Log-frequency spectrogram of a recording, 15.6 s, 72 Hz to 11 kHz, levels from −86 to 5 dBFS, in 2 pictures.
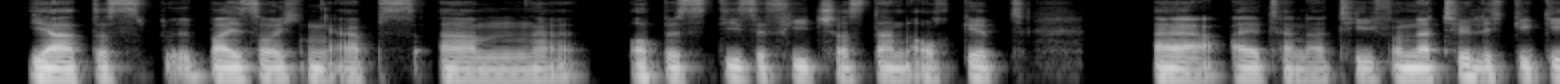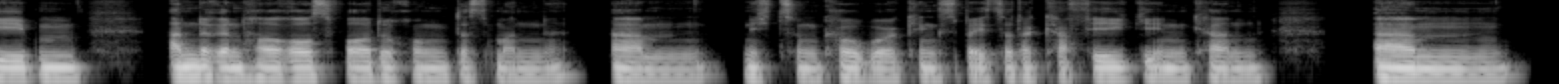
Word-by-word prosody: Ja, 95 -3 +8
das 95 +1 -3 0.2
bei 100 -4 +5
solchen 95 -1 +1
Apps, - - -6
ähm, 90 +3 -1 0.2
ob 110 -1 0
es 95 0 0
diese 100 -1 0
Features 95 -1 -2
dann 95 0 +1
auch 95 -4 -3
gibt, 100 -1 -1 0.6
äh, - - +3 0.3
alternativ. 90 -1 -2
Und 95 - +5
natürlich 95 +1 +3
gegeben 95 -1 +2 0.4
anderen 100 -1 +4
Herausforderungen, 95 -1 +1
dass 100 -2 -7
man, 90 +5 -5
ähm, 90 0 -3
nicht 100 -1 -4
zum 90 -1 -2
Coworking 90 -1 -1
Space - - -4
oder - - -2
Café 95 -1 -1
gehen 95 -1 -1
kann, 95 0 -4 0.5
ähm, 90 -4 +3
95 Hz, 125 wpm, -22 LUFS, 90-100 Hz, 0.6 s, Ja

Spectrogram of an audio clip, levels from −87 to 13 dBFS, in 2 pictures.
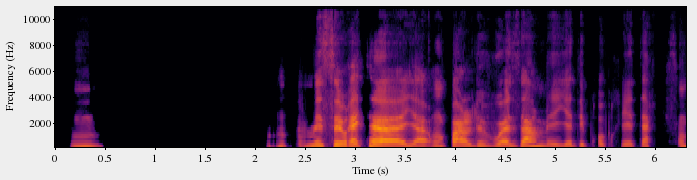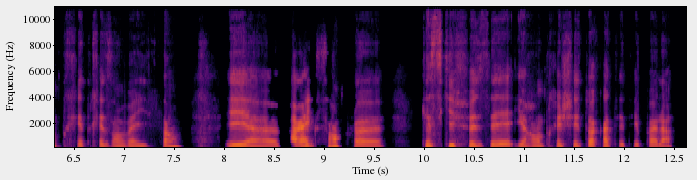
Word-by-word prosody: Mmh. 155 -2 -5 1.7
Mmh, 160 +1 -10 0.2
mais 165 +1 +2
c'est 165 0 +5
vrai 225 +7 +7
tu 220 - -1
as 140 -5 +11
il 135 - -3
y - - 0
a - - +1
on 140 +1 -4
parle 145 -2 +4
de 155 - -3
voisins 150 +8 +2
mais 140 -7 -4
il - - -8
y 125 - -4
a - - -1
des 120 +1 -8
propriétaires 125 +6 -7
qui - - -36
sont 125 -3 -9
très, 155 - -11
très 145 -4 -10
envahissants 120 - -8 0.5
et 120 -1 +1
heu, 110 +1 -4
par 135 -1 +2
exemple, 170 +8 -3
heu, 120 -2 -3 0.4
qu'est-ce 160 -3 -5
qu'il 175 - -2
faisait? 145 -1 -5
Il 125 - -5
rentrait 135 +4 -8
chez 150 0 -7
toi 170 - -2
quand 165 0 -4
tu - - -19
étais 135 +1 -12
pas 135 0 -6
là? 145 - -6
140 Hz, 200 wpm, -24 LUFS, 125-160 Hz, 1.7 s, as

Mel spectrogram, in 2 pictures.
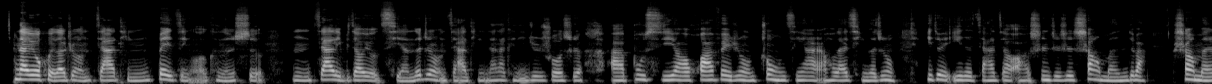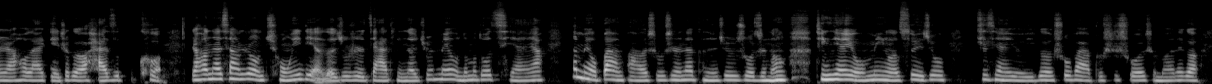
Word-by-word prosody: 那 230 -1 +9
又 220 -1 +7
回 210 -3 0
到 180 - +5
这 200 +2 -3
种 175 +1 -4
家 185 0 +1
庭 180 0 -5
背 225 -4 +4
景 180 -3 -6
了， - - -7
可 190 - -8
能 165 +1 -3
是， 180 -1 -3 0.3
嗯， 185 -1 -4
家 215 +4 +3
里 205 - +2
比 175 - -7
较 195 0 +2
有 180 - -2
钱 155 -4 -4
的 205 - +1
这 230 +1 -2
种 210 - -1
家 170 -1 -3
庭， 180 +1 -9
那 185 - -4
它 195 0 -4
肯 185 0 -7
定 - - -4
就 190 +1 -3
是 - - -5
说 185 0 -1
是， 185 0 -5 0.3
啊， 185 0 +2
不 215 +5 -3
惜 205 -1 -2
要 200 -2 +2
花 205 +2 +4
费 210 -1 0
这 - - -4
种 185 -2 -1
重 210 +1 +1
金 195 +1 -4
啊， 185 - -2
然 180 - -3
后 190 - -1
来 180 0 0
请 180 -1 -5
一 - - -1
个 175 - -1
这 200 - -3
种 200 -3 0 0.3
一 225 - -2
对 220 -2 +1
一 200 0 -1
的 195 -1 0
家 185 0 -3
教， 185 0 -4
啊， 180 +1 -2
甚 205 +1 -1
至 190 -1 -3
是 200 +1 -1
上 220 +1 +2
门， 175 -1 0
对 205 - -1
吧， 195 -3 0 0.2
上 235 -3 +3
门 180 -2 +2
然 180 0 0
后 190 +1 0
来 180 0 0
给 175 -2 -4
这 190 +3 -4
个 180 -1 +3
孩 170 -2 +1
子 190 +2 -2
补 190 0 -16
课。 - - -4 0.3
然 210 - +4
后 230 - +5
那 245 +1 +4
像 250 0 +3
这 250 - +1
种 215 -4 +2
穷 200 -1 0
一 230 - +2
点 225 -1 +1
的 - - +1
就 190 +2 -2
是 185 -2 -1
家 180 -2 0
庭 170 -1 -4
的 165 0 +1
就 200 +7 -6
没 230 0 0
有 230 -1 +1
那 190 - +1
么 205 +1 0
多 215 0 -1
钱 185 -5 -4
呀， 200 +2 -1 0.3
那 360 - +2
没 300 - +5
有 230 - +5
办 205 -1 +3
法 190 -1 -3
了， 180 +1 +1
是 185 - -6
不 195 - -1
是？ 200 0 0
那 210 +1 +1
可 200 0 -8
能 180 0 +2
就 205 +2 -2
是 200 - +1
说 195 -1 0
只 185 0 +3
能 195 +3 +7 0.3
听 225 -1 +7
天 225 -1 +6
由 190 -4 +3
命 205 +1 +3
了， 185 -1 +2
所 195 +5 -3
以 205 - +2
就 210 +1 -2 0.3
之 225 - -5
前 205 -2 0
有 180 -1 -1
一 175 0 -2
个 195 +1 0
说 205 +1 -3
法， 195 -3 0
不 180 +1 -9
是 200 +3 -10
说 190 -1 -2
什 190 -1 -11
么 175 0 -1
那 190 0 -2
个 185 -2 +1
190 Hz, 350 characters per minute, -25 LUFS, 180-210 Hz, 0.3 s, 那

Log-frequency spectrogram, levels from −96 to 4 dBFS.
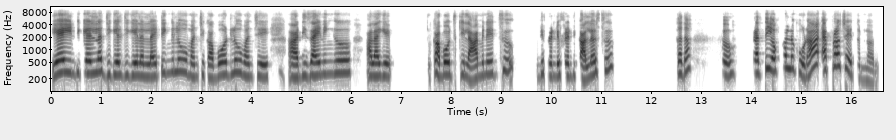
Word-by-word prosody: ఏ - - +8 0.2
ఇంటికెళ్ళినా 275 +1 +1
జిగేల్, 250 0 -2
జిగేల్ 240 0 -1
అని 225 -1 -7
లైటింగ్‌లు, 280 +6 -4 0.2
మంచి 225 +2 -7
కబోడ్లు, 250 +6 -1 0.2
మంచి 230 0 -5 0.6
ఆహ్, 215 0 +7
డిజైనింగు, 260 +3 +1 0.6
అలాగే 235 0 +2 1.0
కబోర్డ్స్‌కి 250 0 +4
లామినేట్స్, 255 - 0 0.7
డిఫరెంట్, 230 -3 -5
డిఫరెంట్ 235 -1 -3 0.2
కలర్స్ 245 +10 +2 1.5
కదా! 285 +5 +1 0.7
సో 255 - -1 0.6
ప్రతి 275 +6 +3
ఒక్కళ్ళు 350 +3 -2
కూడా 230 +3 +2 0.3
అప్రోచ్ 395 +3 +1
అయితున్నారు. 185 - -9
250 Hz, 85 wpm, -23 LUFS, 230-275 Hz, 1.5 s, ఏ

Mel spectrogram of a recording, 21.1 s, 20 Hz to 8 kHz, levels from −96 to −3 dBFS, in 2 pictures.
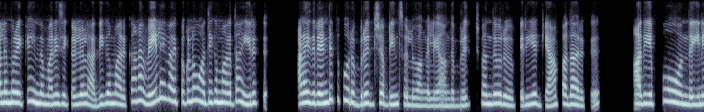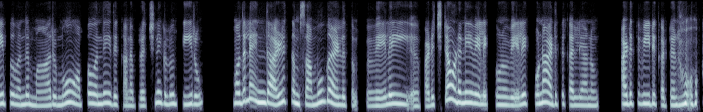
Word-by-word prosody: தலைமுறைக்கு 275 +1 +2
இந்த 255 -1 +3
மாதிரி 235 +2 +1
சிக்கல்கள் 235 +2 -1
அதிகமா 250 +5 0
இருக்கு. 210 +8 -6
ஆனா 330 - +1
வேலை 330 +10 +4
வாய்ப்புகளும் 300 +2 0
அதிகமா 280 +1 +2 0.2
தான் 280 -4 +1
இருக்கு. 265 - -4 0.5
ஆனா 265 +2 +4
இது 265 - +1
2த்துக்கும் 335 +5 +1
ஒரு 275 - +2
பிரிட்ஜ் 240 -1 0
அப்படின்னு 230 0 -1
சொல்லுவாங்க 200 -3 -3
இல்லையா. 185 +1 -2
அந்த 190 0 -4
பிரிட்ஜ் 205 +4 -6
வந்து 240 +1 +1
ஒரு 225 - 0 0.2
பெரிய 220 +5 -2 0.2
கேப்பா 215 +7 -1
தான் 225 - +3
இருக்கு. 190 +6 -8 0.6
அது 240 +1 +1
எப்போ 320 +7 -9 0.2
அந்த 230 -2 +2
இணைப்பு 245 +2 +1
வந்து 225 +2 0
மாறுமோ, 210 +6 -1 0.2
அப்போ 230 +4 -7
வந்து 240 +2 +1
இதுக்கான 215 -4 -5
பிரச்சனைகளும் 240 +5 -2
தீரும். 230 +3 -1 0.5
மொதல்ல 310 +8 +2
இந்த 275 0 +5
அழுத்தம், 275 -1 +1
சமூக 250 +9 +1
அழுத்தம். 210 -2 -3 0.3
வேலை 220 +6 +2 0.5
படிச்சுட்டா, 210 - -1
உடனே 275 -2 +4
வேலைக்கு 230 -1 -1
போணும். 215 -1 0
வேலைக்கு 230 +5 0
போனா, 270 +3 +3
அடுத்து 235 0 -4
கல்யாணம். 200 -1 -2 0.4
அடுத்து 250 +1 -1
வீடு 245 0 +1
கட்டணும். 210 +5 +1
240 Hz, 160 wpm, -19 LUFS, 215-270 Hz, 0.6 s, இந்த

